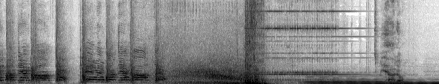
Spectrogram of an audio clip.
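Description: Film-trailer soundtrack: shouting voices over music with sharp hits in the first three seconds, then a swelling whoosh that ends in a loud hit about five seconds in. A sustained low music chord follows, with a high bell-like ringing over it that stops just before the end.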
